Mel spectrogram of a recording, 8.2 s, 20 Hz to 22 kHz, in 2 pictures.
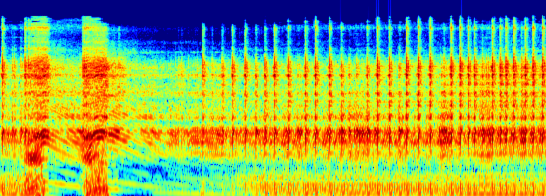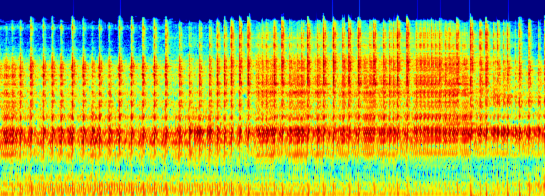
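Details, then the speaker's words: Budget billet Baja 5B RC two-stroke, first fire of build: a couple of pull-starts, then steady slightly burbly even idle; no more blow-by, normal slightly rich idle. "We'll let her idle for 15 minutes. Doesn't look like there's any more blow by. Nice and rich. Just a little bit."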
